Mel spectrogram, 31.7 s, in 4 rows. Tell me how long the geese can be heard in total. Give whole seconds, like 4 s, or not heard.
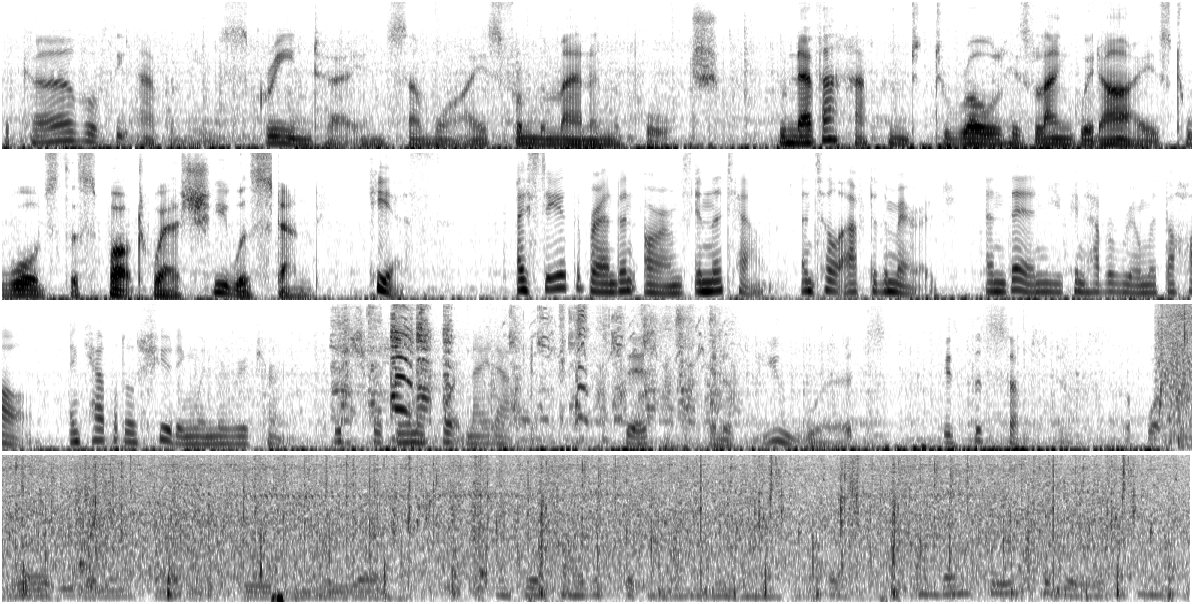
3 s.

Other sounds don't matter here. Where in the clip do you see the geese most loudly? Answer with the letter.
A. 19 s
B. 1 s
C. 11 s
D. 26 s
A.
